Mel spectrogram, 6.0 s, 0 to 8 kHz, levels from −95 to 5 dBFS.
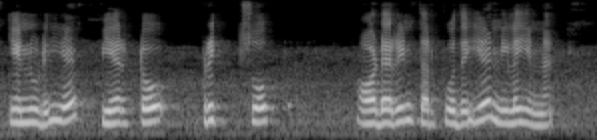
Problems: constant background noise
